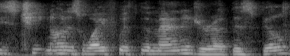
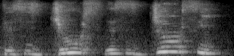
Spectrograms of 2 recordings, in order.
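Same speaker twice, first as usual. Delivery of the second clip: slow, higher, louder relish; gleeful gossip; 7 semitones higher, 6 dB louder, slower than usual. Retold or imitated. Imitating the maintenance guy savouring the gossip, slow and higher. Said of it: "He's like".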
